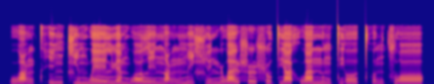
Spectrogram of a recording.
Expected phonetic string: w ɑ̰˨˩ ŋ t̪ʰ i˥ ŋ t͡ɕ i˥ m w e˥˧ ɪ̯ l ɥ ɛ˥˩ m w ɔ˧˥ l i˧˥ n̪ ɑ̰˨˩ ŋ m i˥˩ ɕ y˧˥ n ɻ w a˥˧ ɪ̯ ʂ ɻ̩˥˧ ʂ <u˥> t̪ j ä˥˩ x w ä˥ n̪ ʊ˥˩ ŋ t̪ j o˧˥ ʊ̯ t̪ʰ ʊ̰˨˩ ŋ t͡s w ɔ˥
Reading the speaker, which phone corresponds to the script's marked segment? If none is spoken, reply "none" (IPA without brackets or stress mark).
u˥˧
